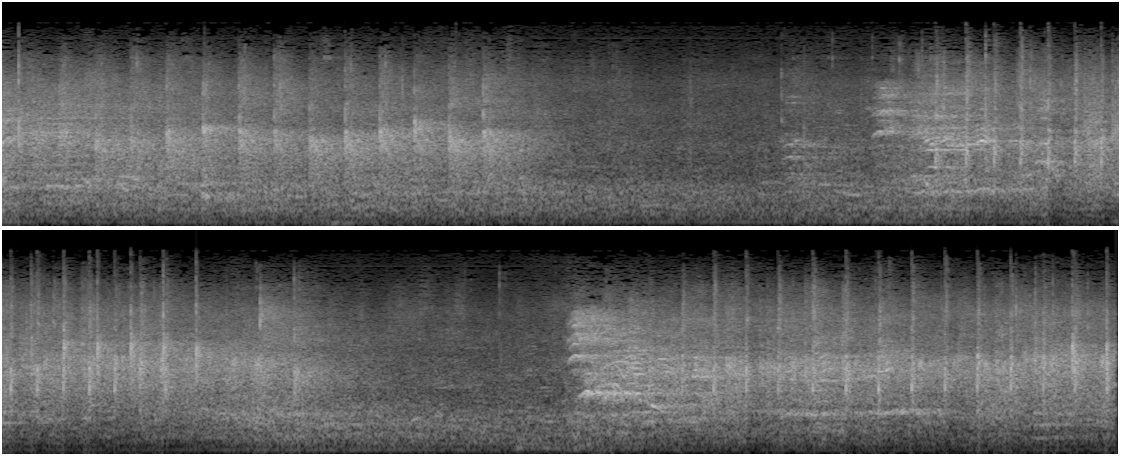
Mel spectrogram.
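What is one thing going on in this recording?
Table tennis balls tick back and forth on tables and paddles in a large echoing hall.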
